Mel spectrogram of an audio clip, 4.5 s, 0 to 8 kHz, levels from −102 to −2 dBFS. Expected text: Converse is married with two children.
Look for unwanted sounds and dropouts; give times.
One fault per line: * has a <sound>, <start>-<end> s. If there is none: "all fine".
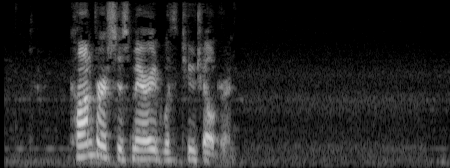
all fine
